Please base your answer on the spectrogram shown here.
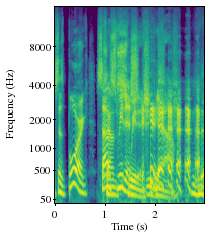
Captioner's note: laughter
